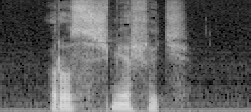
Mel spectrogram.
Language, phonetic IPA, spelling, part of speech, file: Polish, [rɔɕˈːmʲjɛʃɨt͡ɕ], rozśmieszyć, verb, Pl-rozśmieszyć.ogg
